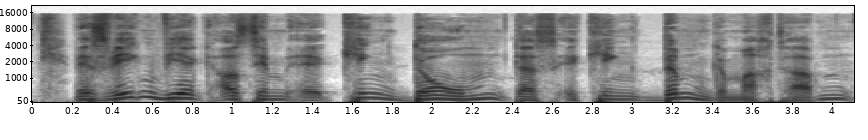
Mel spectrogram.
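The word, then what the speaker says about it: Kingdome: Das alte Stadion der Seahawks wurde meines Wissens nach King Dome ausgesprochen wie der Dome und nicht Kingdom wie das Königreich.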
